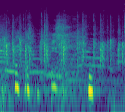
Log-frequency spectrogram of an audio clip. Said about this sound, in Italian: questo è l'applauso di una Cosetta.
